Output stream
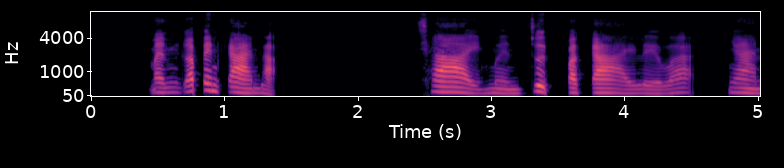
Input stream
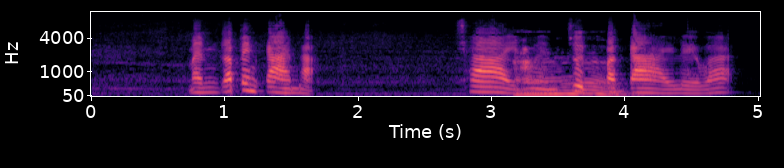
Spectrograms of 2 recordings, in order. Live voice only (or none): อา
